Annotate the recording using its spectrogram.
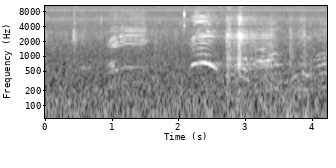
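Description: Distant people calling out in short, high shouts twice, with a few sharp knocks about three seconds in.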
